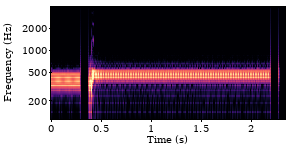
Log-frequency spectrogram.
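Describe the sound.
Telephone tone during a call transfer: a short steady tone, a click and brief gap, then a single long, even, mid-pitched tone lasting about two seconds, ending with a couple of clicks.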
